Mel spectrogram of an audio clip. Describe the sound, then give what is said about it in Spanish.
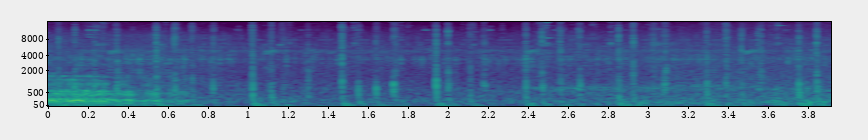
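A horse bolts and runs wildly as a storm begins. Fast, many-beat hoofbeats drum steadily on the ground and stay fairly loud throughout, with no voices. “El caballo mordió el freno y corrió como enloquecido.”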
